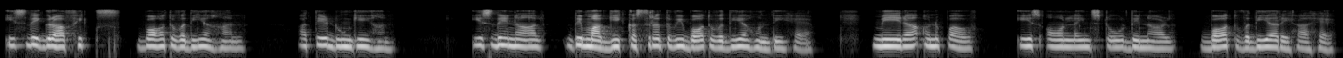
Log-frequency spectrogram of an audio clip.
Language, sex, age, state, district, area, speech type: Punjabi, female, 45-60, Punjab, Fazilka, rural, spontaneous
